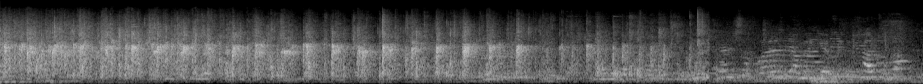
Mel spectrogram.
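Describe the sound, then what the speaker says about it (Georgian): A crowd at a primary school class graduation gives a warm round of applause, a lively burst of many hands clapping that gradually thins out, with a voice talking as it fades. "ხურვალი აპლოდისმენტები მეგობრებო."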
